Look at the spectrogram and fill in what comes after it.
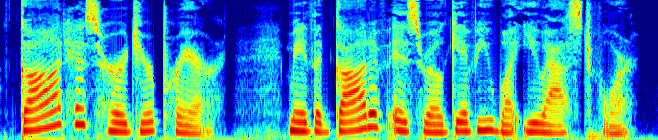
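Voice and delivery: ordinary delivery, nothing marked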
